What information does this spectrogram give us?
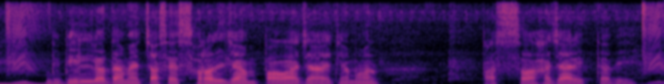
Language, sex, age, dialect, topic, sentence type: Bengali, male, 18-24, Jharkhandi, agriculture, statement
